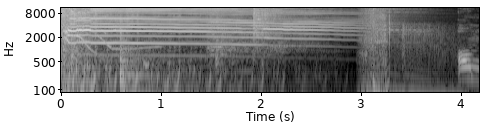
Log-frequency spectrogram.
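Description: Edited-in sound effect: a sudden loud hit, then a ringing tone with many overtones that slides slowly down in pitch and fades over about three seconds, ending in a brief whoosh about three seconds in.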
